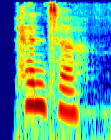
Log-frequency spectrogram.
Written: penta

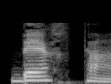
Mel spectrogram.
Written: Berchta

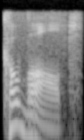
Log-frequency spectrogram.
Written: cobalt

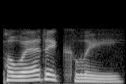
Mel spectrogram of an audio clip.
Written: poetically

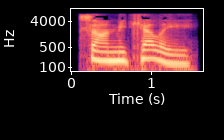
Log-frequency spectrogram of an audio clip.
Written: Sanmicheli

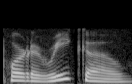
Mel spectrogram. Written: Porto Rico

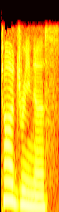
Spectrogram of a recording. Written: tawdriness

